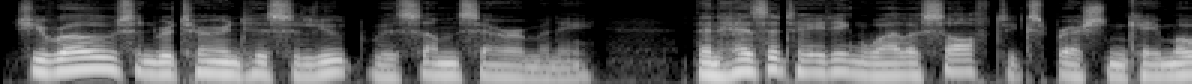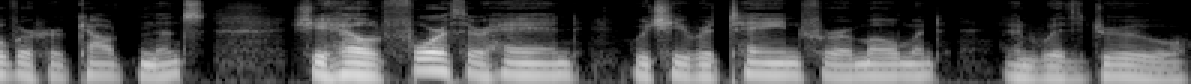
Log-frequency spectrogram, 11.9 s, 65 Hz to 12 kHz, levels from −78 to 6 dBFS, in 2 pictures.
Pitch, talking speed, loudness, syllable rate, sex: 115 Hz, 160 wpm, -18 LUFS, 5.1 syllables/s, male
